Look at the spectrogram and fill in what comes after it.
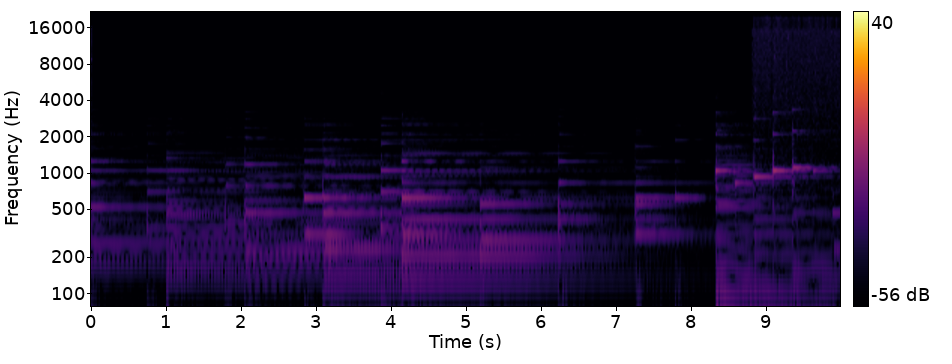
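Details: Soft keyboard music plays throughout, chords changing every second or so, with no animal voice audible.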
